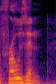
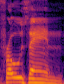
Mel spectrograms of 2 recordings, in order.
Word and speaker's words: frozen: No es frozen, no, frozen. Casi no se percibe la E, como pueden verlo, está allí también medio escondida en la pronunciación, queriendo decir eso, que no es una vocal plena, sino que se medio escucha.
